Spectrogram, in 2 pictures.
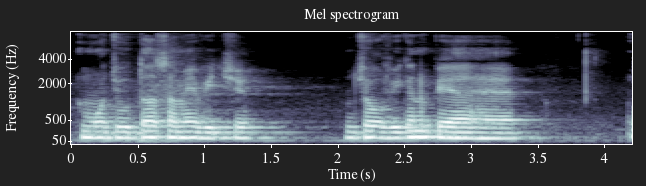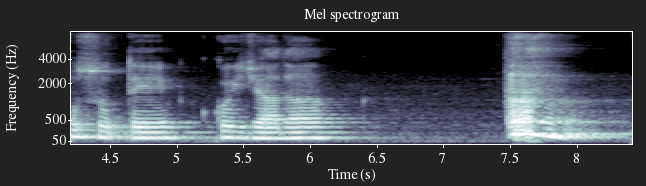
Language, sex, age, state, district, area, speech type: Punjabi, male, 30-45, Punjab, Kapurthala, urban, read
